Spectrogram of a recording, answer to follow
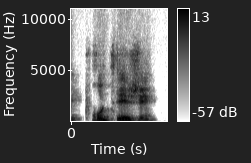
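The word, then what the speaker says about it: protégé: so we say in french we would say protege exactly say i mean american people like to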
